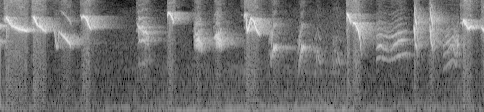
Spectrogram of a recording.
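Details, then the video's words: Yellow-fronted canary pouring out high, sweet song: a fast run of downslurred whistles and chirps, ending in a rapid trilled flourish and more sharp notes. "Mozambik Gacor Full"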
